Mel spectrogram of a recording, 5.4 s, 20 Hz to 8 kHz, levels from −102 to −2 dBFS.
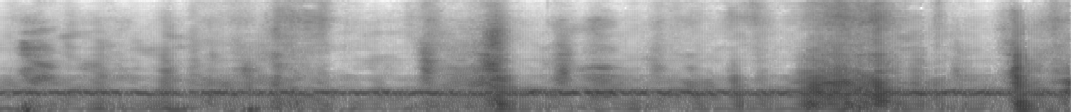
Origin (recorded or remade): remade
